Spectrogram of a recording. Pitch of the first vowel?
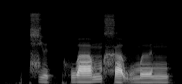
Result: low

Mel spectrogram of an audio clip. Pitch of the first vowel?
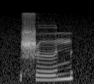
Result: rising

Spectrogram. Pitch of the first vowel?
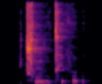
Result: falling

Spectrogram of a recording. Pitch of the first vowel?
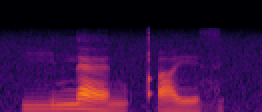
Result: rising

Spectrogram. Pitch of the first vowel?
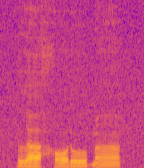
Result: falling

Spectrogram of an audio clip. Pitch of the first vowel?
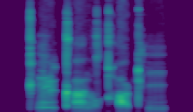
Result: high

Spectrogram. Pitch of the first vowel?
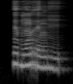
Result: falling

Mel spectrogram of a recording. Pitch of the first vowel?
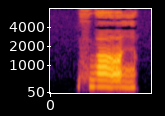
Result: low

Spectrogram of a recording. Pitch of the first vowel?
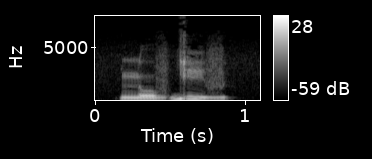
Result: low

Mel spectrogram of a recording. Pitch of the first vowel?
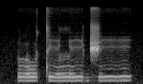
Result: low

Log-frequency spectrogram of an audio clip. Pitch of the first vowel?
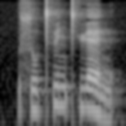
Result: rising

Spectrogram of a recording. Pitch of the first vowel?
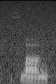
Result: low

